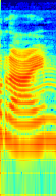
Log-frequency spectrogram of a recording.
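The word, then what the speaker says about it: rhyme: देखो आरएच आरएच आरएच आरएच र पढ़ना है क्योंकि एच यहां पर साइलेंट है। एच का उच्चारण नहीं हो रहा है।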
